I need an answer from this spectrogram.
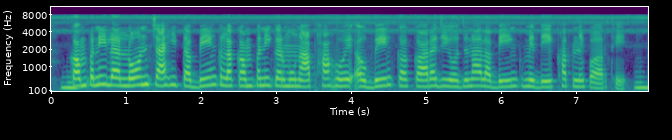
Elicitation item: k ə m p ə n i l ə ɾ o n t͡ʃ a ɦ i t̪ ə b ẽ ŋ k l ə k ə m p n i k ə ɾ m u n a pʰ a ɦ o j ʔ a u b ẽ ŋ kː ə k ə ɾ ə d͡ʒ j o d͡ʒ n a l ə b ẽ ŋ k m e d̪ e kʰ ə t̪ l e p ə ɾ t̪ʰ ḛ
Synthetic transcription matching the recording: k ə m p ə n i l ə l o n t͡ʃ a ɦ i t̪ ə b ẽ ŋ k l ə k ə m p n i k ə ɾ m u n a pʰ a ɦ o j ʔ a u b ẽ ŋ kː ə k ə ɾ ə d͡ʒ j o d͡ʒ n a l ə b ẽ ŋ k m e d̪ e kʰ ə t̪ l e p ə ɾ t̪ʰ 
